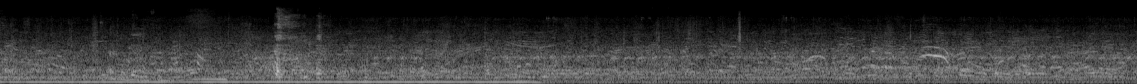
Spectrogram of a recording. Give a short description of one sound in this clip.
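Water rushes and splashes around a boat.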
